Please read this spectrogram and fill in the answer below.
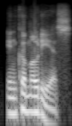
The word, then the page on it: incommodious: American English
